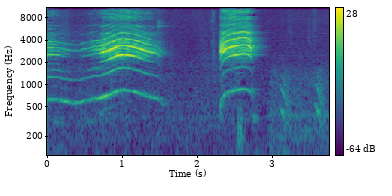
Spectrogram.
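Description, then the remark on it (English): Actor Harlan Williams, in a film scene, imitates whale sounds with his voice: two drawn-out, high, wavering wails, the first long and arching, the second shorter and falling, followed by faint squeaky tail-offs. “Is it a biologic? Sounds like a whale.”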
